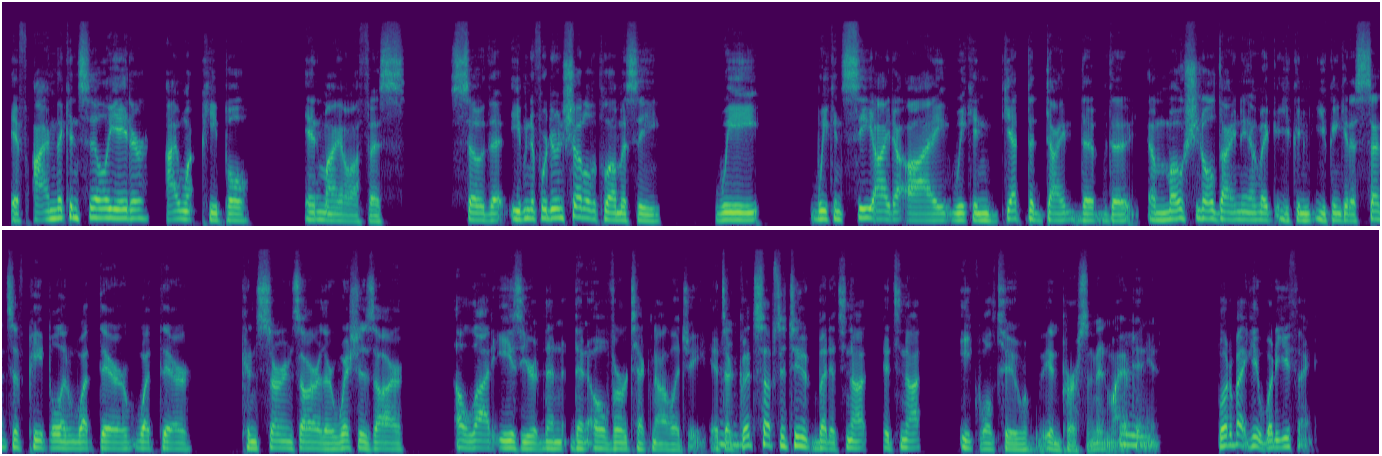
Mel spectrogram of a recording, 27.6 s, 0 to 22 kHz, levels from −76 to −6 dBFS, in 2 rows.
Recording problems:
none

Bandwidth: 15 kHz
